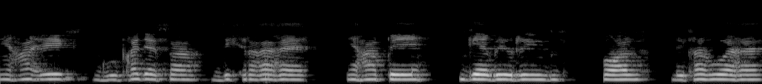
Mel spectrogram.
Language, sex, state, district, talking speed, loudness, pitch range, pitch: Hindi, female, Chhattisgarh, Balrampur, 110 wpm, -23 LUFS, 220-230 Hz, 225 Hz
